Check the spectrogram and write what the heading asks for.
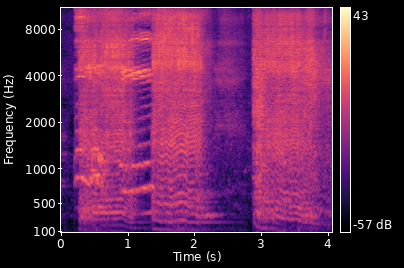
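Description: Two long fart noises, each lasting about a second, one just after the start and one near the end.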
